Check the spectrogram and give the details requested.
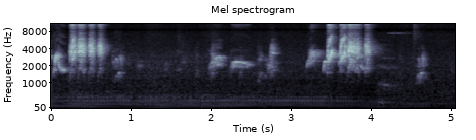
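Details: Red-whiskered bulbul kept in a cage, morning song: loud clusters of sharp chirps alternate with short fluting whistled phrases, two bursts separated by a brief pause.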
